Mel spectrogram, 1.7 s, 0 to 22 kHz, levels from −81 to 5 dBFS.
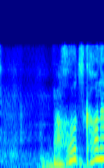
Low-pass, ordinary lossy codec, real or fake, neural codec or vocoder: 7.2 kHz; none; fake; codec, 24 kHz, 0.9 kbps, DualCodec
